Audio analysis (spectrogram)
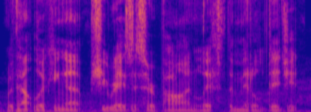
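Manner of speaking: usual speaking voice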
